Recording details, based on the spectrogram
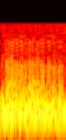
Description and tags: More coagula sounds from images edited in mspaint.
